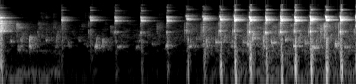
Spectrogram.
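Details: Lovebird chirping, for stirring up other lovebirds: thin high notes spaced out at first, then speeding into a rapid, even run of sharp chirps.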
